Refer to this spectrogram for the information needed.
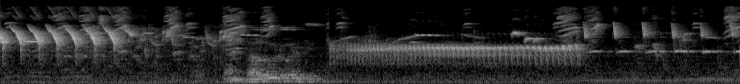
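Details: A white male canary in breeding condition courting a female sings a fast, varied song of bright repeated chirps, then holds a long buzzy trill before resuming quick notes; a brief voice is heard.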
